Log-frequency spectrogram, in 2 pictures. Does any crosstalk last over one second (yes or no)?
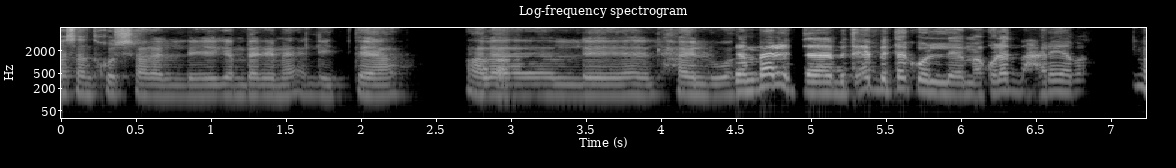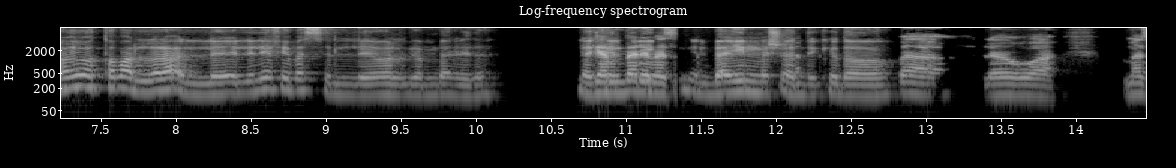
no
